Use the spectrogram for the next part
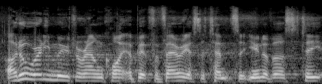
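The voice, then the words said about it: Southern English accent, not Welsh. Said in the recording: “as you can tell from my accent, I'm not Welsh. You know? I grew up down by Gatwick Airport”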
